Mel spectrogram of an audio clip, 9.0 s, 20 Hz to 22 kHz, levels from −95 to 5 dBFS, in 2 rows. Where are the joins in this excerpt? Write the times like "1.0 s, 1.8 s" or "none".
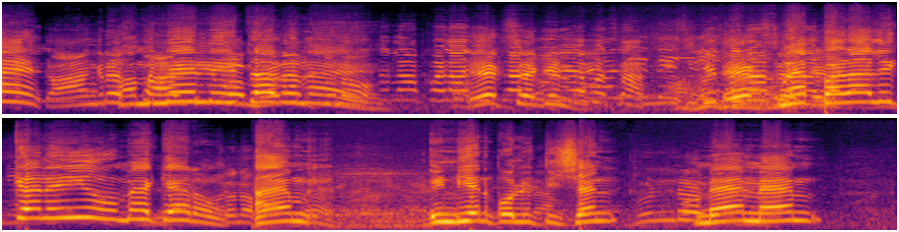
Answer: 5.6 s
